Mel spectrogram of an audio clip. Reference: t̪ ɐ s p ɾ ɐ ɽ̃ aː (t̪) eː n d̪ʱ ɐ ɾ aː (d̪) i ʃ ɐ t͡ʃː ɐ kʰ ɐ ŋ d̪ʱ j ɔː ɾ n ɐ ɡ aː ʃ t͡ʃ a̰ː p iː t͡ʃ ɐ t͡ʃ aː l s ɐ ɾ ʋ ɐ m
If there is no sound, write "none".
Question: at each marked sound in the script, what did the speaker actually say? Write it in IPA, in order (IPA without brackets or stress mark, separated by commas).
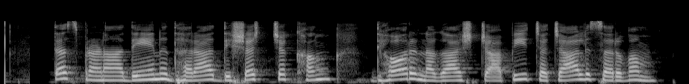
d̪, d̪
